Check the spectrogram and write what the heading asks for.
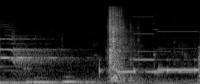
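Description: Music: a held note dies away at the start, then a sharp struck hit rings out about a second in, leaving steady tones sounding.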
